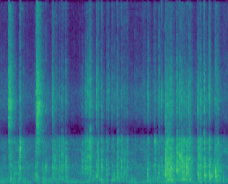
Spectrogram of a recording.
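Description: Beyblade Burst spinning tops, Archer Hercules and Guardian Kerbeus, clash in a plastic stadium, giving a loud, busy rattle of scraping and sharp repeated metallic clicks as they spin and collide at close range, with no talking.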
